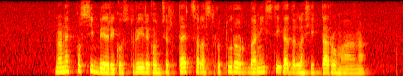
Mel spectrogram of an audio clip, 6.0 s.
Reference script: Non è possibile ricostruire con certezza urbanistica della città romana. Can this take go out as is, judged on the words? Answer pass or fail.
fail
